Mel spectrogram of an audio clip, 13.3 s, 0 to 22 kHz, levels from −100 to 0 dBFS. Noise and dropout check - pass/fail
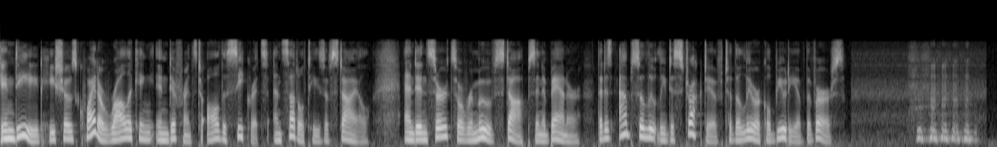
fail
